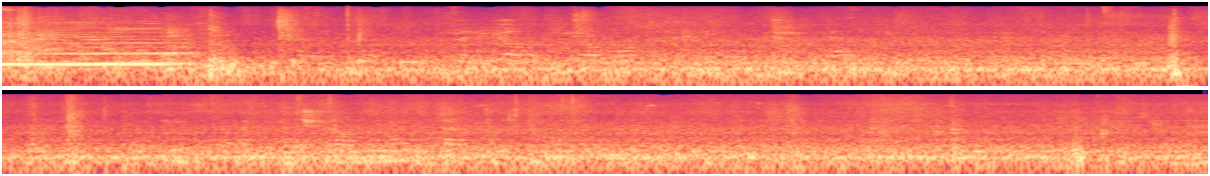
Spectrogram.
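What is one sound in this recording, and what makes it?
Tram wheels clack now and then over rail joints.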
